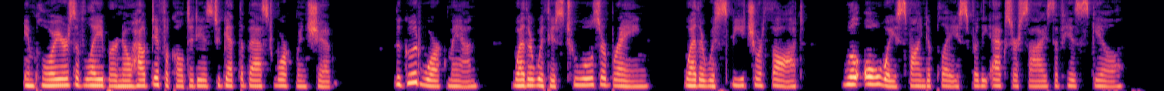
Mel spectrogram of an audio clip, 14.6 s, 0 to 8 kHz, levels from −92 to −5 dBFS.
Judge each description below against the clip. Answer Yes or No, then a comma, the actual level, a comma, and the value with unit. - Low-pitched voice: No, high, 190 Hz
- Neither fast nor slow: Yes, average, 150 wpm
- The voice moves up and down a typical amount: No, narrow, 2.0 semitones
